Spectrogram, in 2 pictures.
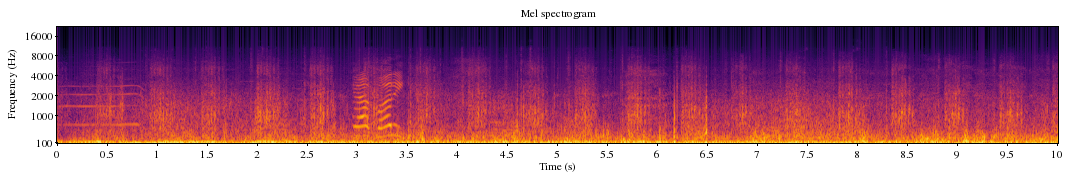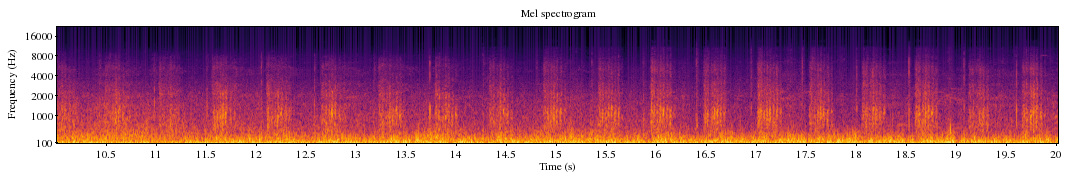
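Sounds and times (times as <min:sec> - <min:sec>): horse galloping on turf: 0:00.0 - 0:20.0
wind rumble on microphone: 0:00.0 - 0:20.0.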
